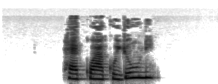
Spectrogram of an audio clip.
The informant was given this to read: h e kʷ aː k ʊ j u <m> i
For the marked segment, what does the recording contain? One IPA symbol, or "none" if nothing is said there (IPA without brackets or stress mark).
n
